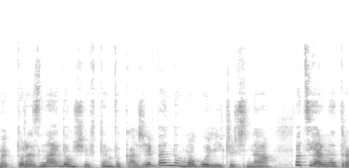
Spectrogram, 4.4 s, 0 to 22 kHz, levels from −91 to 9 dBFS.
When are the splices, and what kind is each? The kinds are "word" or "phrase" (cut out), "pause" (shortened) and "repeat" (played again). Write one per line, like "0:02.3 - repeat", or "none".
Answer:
none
